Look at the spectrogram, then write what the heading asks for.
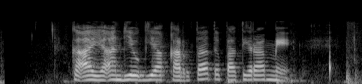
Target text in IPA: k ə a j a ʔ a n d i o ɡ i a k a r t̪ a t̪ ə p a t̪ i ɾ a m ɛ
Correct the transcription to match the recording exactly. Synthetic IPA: k ə a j a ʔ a n d i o ɡ i a k a r t̪ a t̪ ə p a t̪ i ɾ a m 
